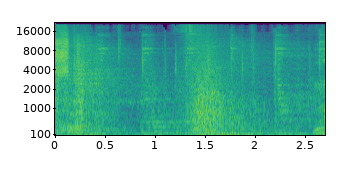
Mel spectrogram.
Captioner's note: smoke whooshing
